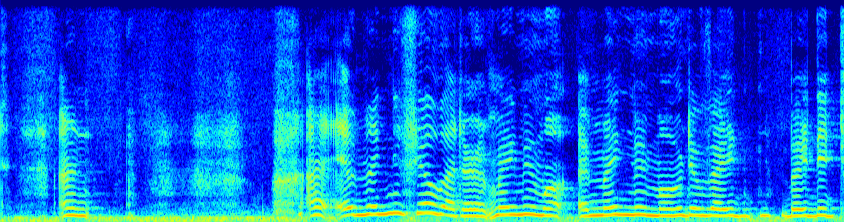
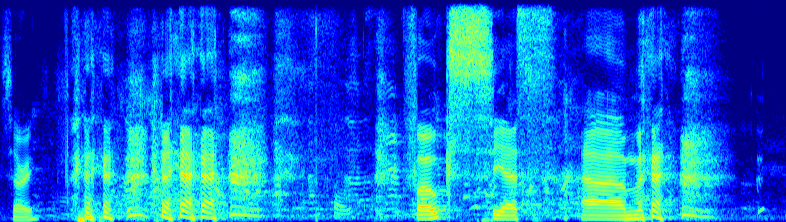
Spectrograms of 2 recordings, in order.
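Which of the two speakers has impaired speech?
The first: cerebral palsy.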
